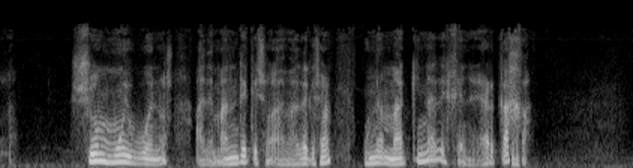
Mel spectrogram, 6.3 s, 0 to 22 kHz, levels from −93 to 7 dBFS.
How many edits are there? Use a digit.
0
